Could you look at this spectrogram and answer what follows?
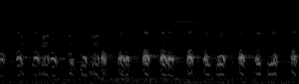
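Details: Chukar partridge calling during a spring hunt among patchy snow, a single bird: a steady run of loud, clipped chuck notes, roughly six each second, evenly spaced and punchy, with little else audible.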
